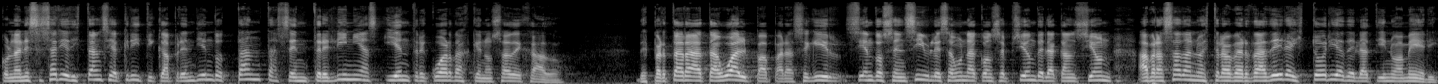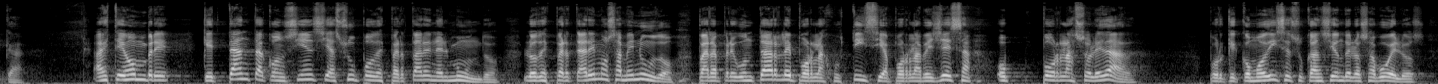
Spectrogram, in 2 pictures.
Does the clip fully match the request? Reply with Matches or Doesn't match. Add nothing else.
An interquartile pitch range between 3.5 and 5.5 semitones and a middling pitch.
Matches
